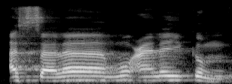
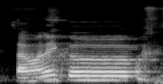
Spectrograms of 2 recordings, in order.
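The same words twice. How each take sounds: First: The syllable lam is drawn out long. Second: The final syllable kum is drawn out long. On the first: The speaker calls it right. "yang panjang lamnya" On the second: The speaker calls it wrong. "Atau kumnya dipanjangin"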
